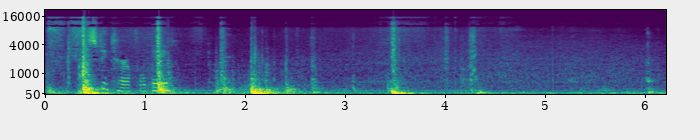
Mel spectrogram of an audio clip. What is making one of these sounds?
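Things knock and rustle close by.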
